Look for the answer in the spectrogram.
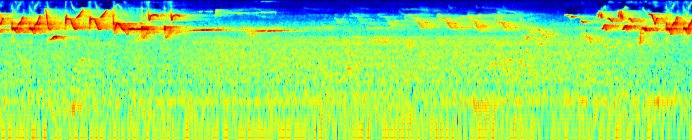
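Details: Indigo bunting delivering a strong burst of high, paired, sweeping notes, trailing into softer notes, then falling quiet before another bright phrase begins near the end.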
